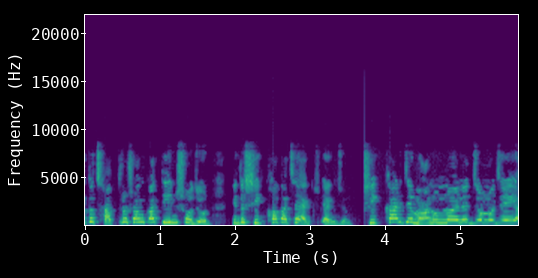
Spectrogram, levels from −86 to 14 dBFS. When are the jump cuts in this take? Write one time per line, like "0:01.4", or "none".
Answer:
0:03.7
